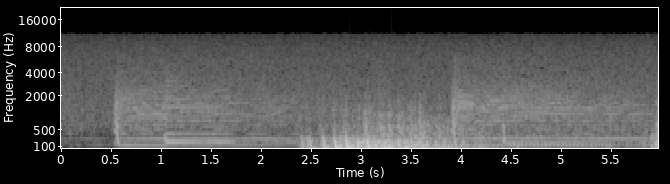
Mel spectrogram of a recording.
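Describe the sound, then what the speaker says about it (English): Crossbow-made thunder sound effect: a deep, loud rolling rumble that swells and fades over a few seconds, set against a steady electronic hum with sustained tones. "That sounds like real thunder."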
